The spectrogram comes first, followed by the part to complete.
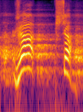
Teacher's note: बोलिए ये ध्वनि कहाँ से आ रही है, अपने मूर्धन्य से टकरा के आ रही है, तो इसका उच्चारण स्थान मूर्धन्य हो गया।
